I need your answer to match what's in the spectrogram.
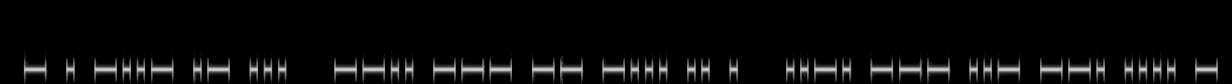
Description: Morse code, heard as a keyed tone, about 17 wpm, 700 Hz. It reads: TEXAS ZOMBIE FOUGHT
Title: Pangram Challenge v2 - 17wpm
